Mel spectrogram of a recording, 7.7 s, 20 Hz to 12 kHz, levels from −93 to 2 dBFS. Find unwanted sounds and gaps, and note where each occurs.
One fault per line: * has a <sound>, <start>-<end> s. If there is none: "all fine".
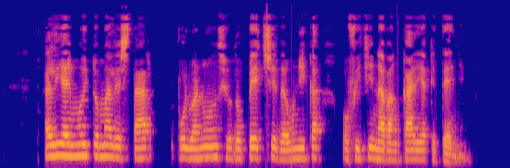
all fine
